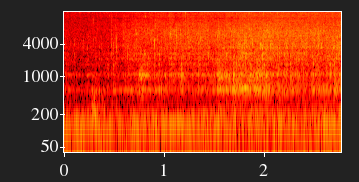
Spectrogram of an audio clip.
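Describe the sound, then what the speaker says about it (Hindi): Garlic-ginger paste sizzling with lightly browned onions and cumin in a pan for a dhaba-style dal tadka, a steady, close frying hiss that grows slightly louder and continues without pause. "1 टेबलस्पून लहसुन अदरक का पेस्ट,"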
